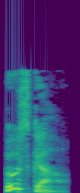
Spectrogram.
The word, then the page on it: hoosgow: British English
